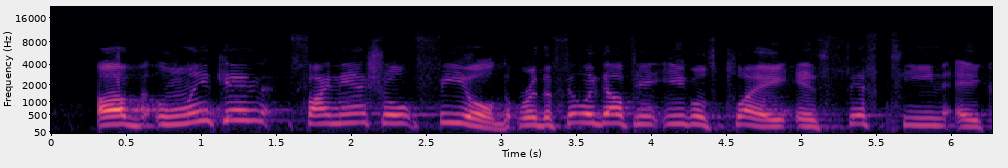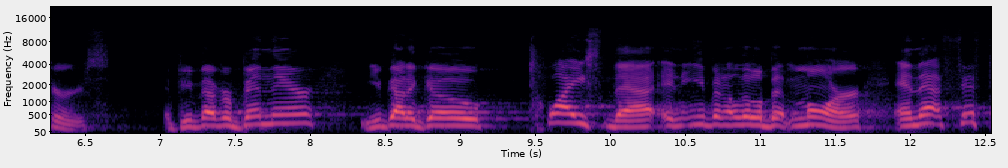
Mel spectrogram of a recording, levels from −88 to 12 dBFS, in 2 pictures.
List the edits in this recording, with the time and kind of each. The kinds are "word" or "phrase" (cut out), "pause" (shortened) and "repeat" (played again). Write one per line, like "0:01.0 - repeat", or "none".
0:06.8 - pause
